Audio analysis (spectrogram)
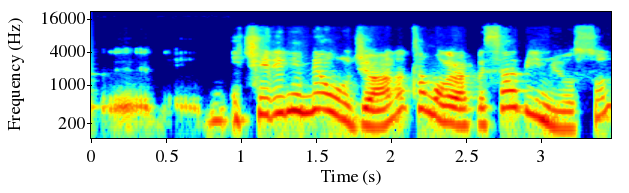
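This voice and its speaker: Her pitch high and her tone dark and mellow, a woman speaks with very wide pitch swings. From Istanbul, Turkey. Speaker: e-commerce professional, agile coach. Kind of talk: interview.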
